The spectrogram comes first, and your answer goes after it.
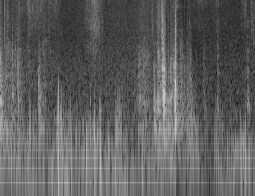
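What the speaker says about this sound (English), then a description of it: "it is windy today" Gusty outdoor wind buffeting the microphone, a loud low rumble that swells and dips over a few seconds, with faint knocks and handling noises mixed in and no talking.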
